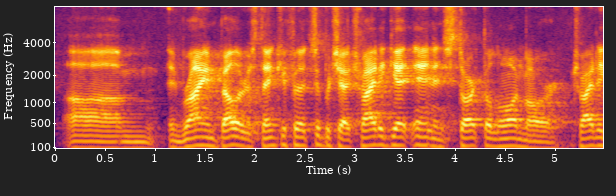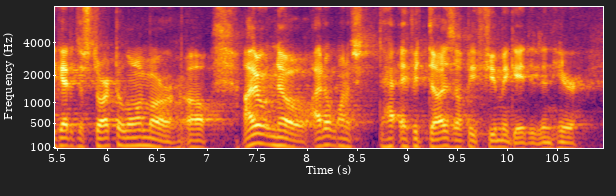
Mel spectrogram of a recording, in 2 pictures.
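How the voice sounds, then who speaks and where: Against noticeable background noise, a man at medium pitch talks at a fairly quick pace with ordinary pitch variation. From New Jersey / New York, US. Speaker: YouTuber ghost hunter. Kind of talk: live stream chat. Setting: at home, live stream. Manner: loud; halting.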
